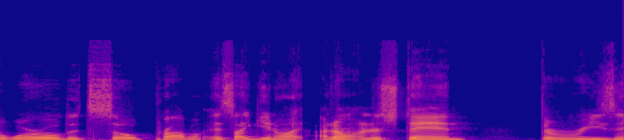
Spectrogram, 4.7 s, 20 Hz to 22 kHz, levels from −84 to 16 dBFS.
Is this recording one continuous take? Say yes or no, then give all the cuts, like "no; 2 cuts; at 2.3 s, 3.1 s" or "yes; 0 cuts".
no; 1 cut; at 2.3 s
